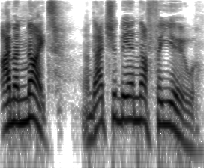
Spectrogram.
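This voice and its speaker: An actor playing a blunt, battle-hardened knight commander in a game, speaking with commanding, profane directness. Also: male voice, sits high, big pitch swings, moderate pace, pushed and bright, no room sound, studio quality, heavily acted. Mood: gruff. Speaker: game character voice lines. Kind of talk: game voice acting.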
